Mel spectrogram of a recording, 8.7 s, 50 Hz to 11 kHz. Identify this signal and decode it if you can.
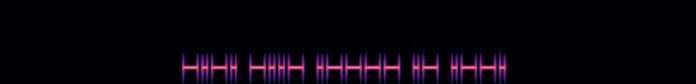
Morse code, heard as a keyed tone, about 20 wpm, 700 Hz. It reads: CX1AP
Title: DXCC-100 Call Signs - 5 Characters - Repeated 2x - 20wpm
